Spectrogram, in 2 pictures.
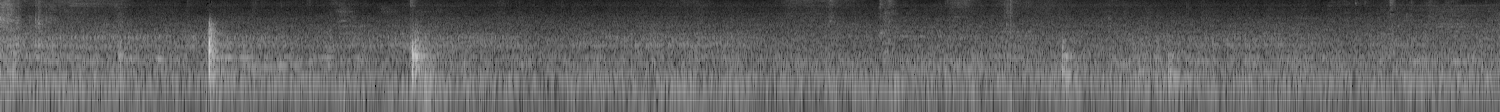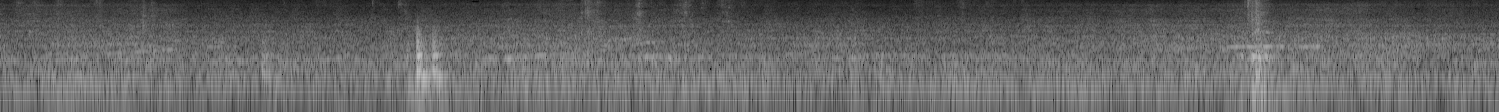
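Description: Sharp knocks sound on a plastic cutting board now and then.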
